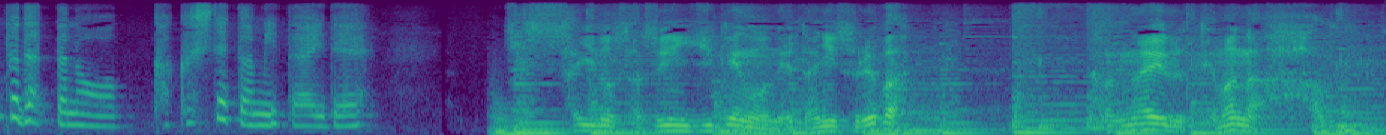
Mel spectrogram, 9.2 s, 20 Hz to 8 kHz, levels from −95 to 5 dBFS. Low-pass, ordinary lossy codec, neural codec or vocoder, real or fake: 7.2 kHz; none; none; real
